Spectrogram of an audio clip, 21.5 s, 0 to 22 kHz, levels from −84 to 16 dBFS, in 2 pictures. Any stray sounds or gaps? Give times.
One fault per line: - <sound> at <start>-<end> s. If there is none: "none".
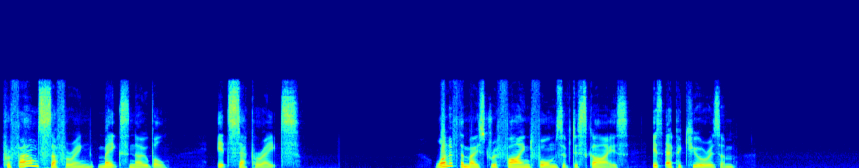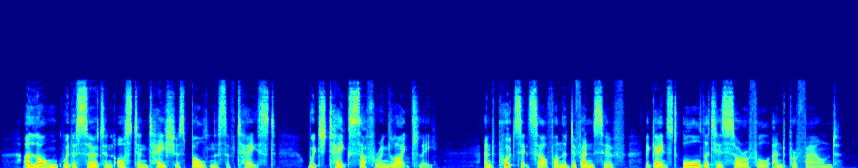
none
